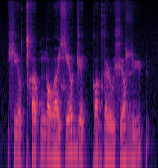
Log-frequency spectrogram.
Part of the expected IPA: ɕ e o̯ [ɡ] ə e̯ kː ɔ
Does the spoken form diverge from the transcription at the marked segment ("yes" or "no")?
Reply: yes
